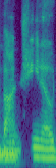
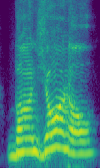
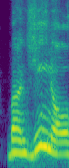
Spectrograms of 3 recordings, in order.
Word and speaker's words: Bongino: Bongiorno, I keep saying his name wrong. Bongino, whoever, he was just an underling somewhere along the way.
